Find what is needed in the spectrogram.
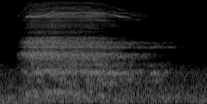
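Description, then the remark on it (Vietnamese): One long, deep breath drawn in through the nose during a breathing exercise, a steady airy rush that lasts about a second before tapering off, clear with no talking. “bạn tự làm vậy thêm hai lần nữa nhé hít vào thật căng nào”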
